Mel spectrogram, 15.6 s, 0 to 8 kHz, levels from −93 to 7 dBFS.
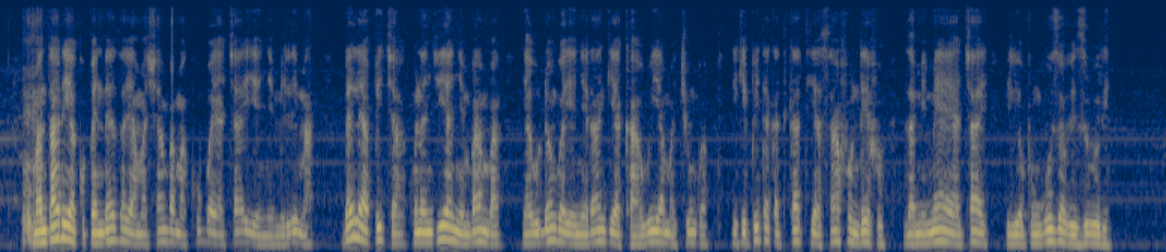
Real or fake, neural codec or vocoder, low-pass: real; none; 7.2 kHz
